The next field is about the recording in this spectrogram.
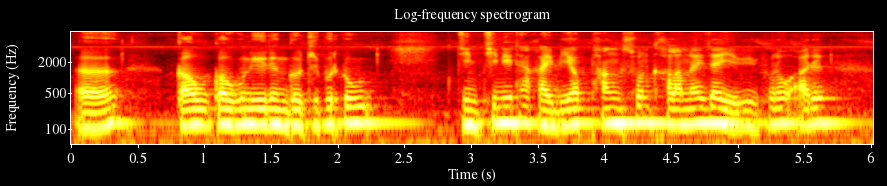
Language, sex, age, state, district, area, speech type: Bodo, male, 30-45, Assam, Chirang, rural, spontaneous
